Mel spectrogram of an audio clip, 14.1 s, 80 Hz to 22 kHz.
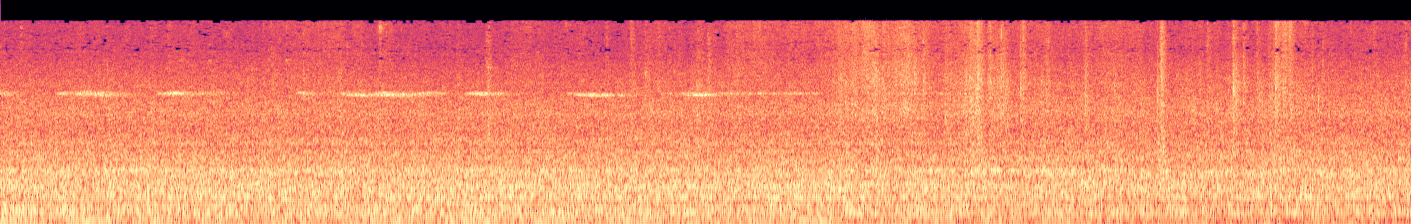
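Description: JR East 205 series electric commuter train heard from inside its cab while it rolls out of a station: a steady rumble of running noise, with a broken high wheel squeal through the first half. In the second half the squeal stops and sharp clicks come in as the wheels cross rail joints and points.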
